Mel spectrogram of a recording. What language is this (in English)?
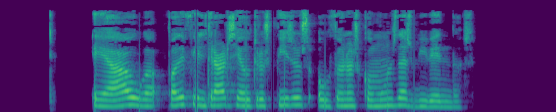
Galician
